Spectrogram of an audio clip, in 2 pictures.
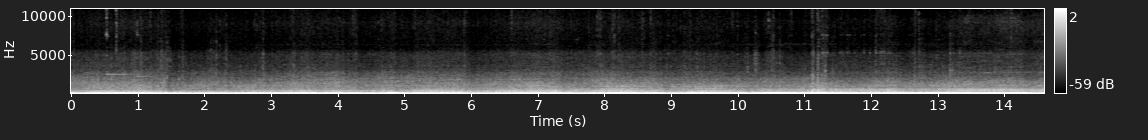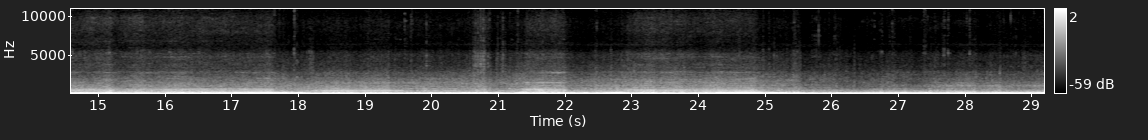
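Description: Toyota AE86 Sprinter Trueno's four-cylinder engine, heard from inside the cabin while driving under load over a steady road and tyre rumble. The engine note climbs slowly twice, dropping back about two-thirds of the way through and again near the end.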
